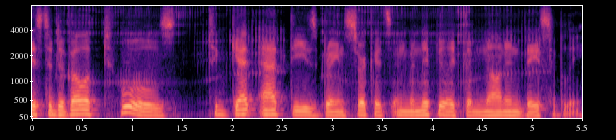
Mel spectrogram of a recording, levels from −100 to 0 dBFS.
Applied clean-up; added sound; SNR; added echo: neural separator model SepFormer DNS4.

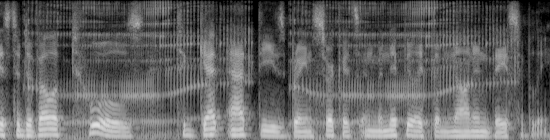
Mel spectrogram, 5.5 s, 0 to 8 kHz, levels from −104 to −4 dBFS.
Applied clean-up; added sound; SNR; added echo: none; Burping, eructation; 17 dB; none.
